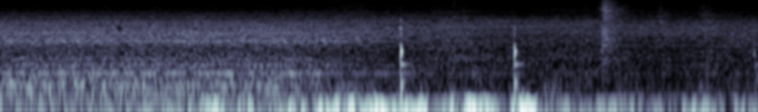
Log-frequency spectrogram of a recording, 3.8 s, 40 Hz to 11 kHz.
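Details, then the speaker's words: Case and radiator fans on a DeepCool FH-10 hub with a Corsair iCUE H100i RGB PRO XT, mic near fans: loud, steady whoosh stuck at full speed (around 2400 rpm max), no PWM throttling. "yeah 2400 rpm is like the max but these are basically getting no throttling at all"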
